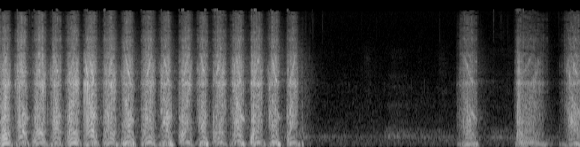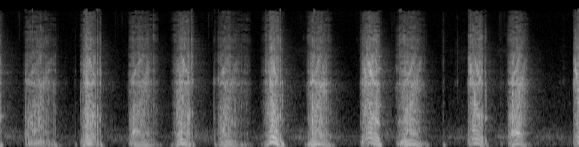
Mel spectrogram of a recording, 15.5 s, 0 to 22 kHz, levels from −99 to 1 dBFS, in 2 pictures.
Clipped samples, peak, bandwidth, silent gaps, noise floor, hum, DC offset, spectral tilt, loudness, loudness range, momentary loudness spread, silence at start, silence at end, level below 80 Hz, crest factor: under 0.1%; -4 dBFS; 17 kHz; none; -68 dBFS; none; under 0.1%; -3 dB/octave; -29 LUFS; 12 LU; 18 LU; 0 s; 0 s; -50 dBFS; 28 dB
